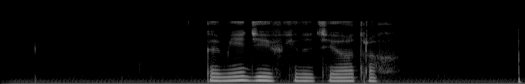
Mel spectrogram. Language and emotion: Russian, sad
